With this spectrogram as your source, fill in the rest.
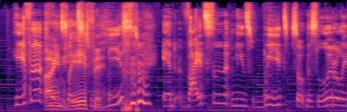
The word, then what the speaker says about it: Weizen: for English native speakers, the tricky parts here are the W, which in German is pronounced like an English V sound, v, and the Z is pronounced like a TS sound. So we say Weizen. Weizen. And Hefe has that E sound that I also have in my name, which doesn't really exist in English, unfortunately, but that's okay.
